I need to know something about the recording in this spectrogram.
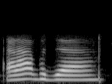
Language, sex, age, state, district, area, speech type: Santali, female, 30-45, West Bengal, Malda, rural, conversation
